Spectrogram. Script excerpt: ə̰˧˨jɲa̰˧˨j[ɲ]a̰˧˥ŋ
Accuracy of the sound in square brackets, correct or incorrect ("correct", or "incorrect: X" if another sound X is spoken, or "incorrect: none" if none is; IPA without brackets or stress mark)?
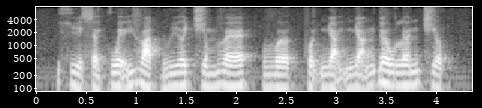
correct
